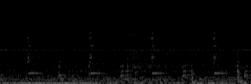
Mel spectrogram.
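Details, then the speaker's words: 1971–1973 Mustang, hazard flasher switched on from the steering column, heard from inside the car with the glove box liner removed while locating the flasher unit; crisp, even clicks about every 0.6 s: normal hazard flasher clicking. "Now and they're on the backup camera, you can see the red lights flashing. And listen and hear it clicking."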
